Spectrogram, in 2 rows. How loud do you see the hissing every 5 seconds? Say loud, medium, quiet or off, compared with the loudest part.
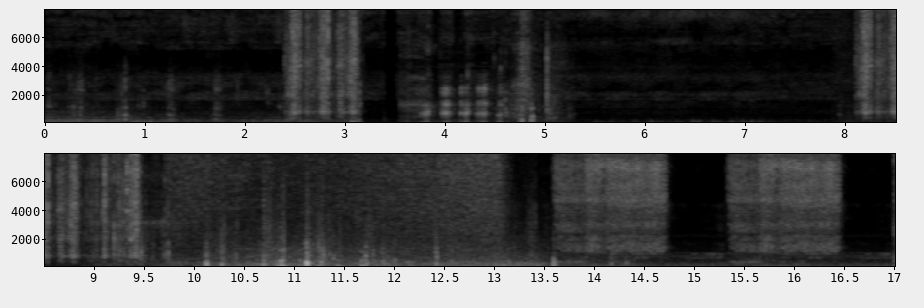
quiet, quiet, loud, loud.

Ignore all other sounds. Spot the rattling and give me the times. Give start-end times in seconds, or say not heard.
2.4-3.1, 8.1-9.6, 12.9-13.6.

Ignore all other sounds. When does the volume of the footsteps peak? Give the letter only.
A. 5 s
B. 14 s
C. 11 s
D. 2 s
C.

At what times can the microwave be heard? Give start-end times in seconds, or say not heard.
not heard.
